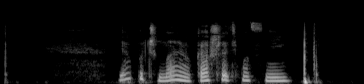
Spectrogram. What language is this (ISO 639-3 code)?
bel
